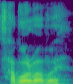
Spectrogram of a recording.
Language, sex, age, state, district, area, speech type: Assamese, male, 60+, Assam, Barpeta, rural, spontaneous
